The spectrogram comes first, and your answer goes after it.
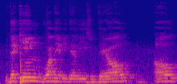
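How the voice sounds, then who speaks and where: A man with a French accent speaks at a fairly slow pace. Noticeable background noise and audible room echo surround him. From France. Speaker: independent researcher and violin dealer. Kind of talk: explanatory video talk. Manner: halting, many fillers.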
